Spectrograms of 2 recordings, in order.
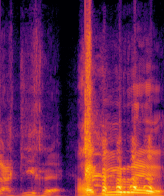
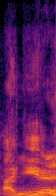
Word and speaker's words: Aguirre: I heard the last interview say his name is like, come on, Aguirre. Aguirre. You got to roll them.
